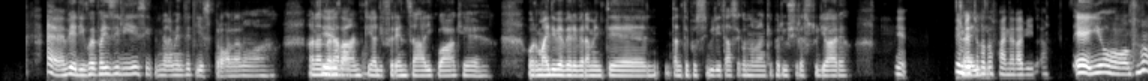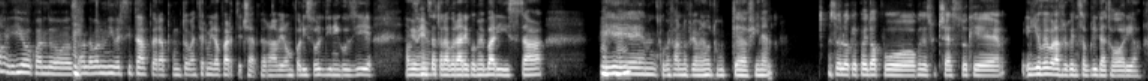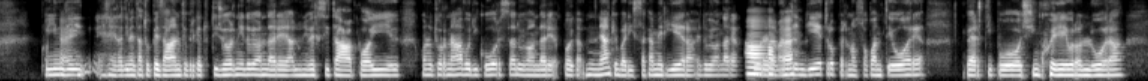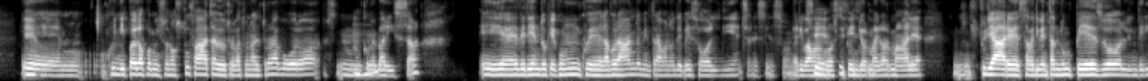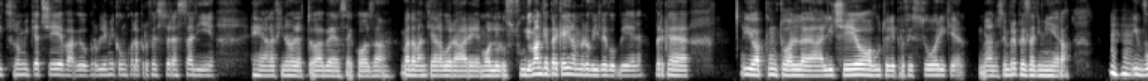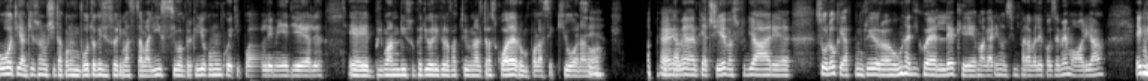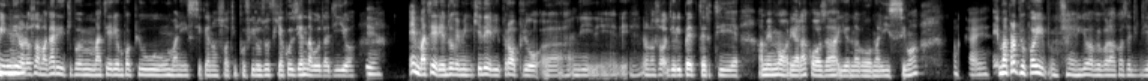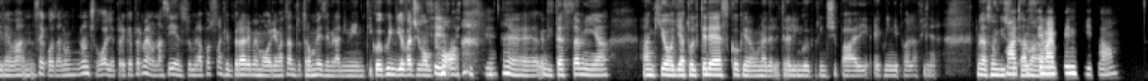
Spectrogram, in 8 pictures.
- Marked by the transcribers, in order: "Cioè" said as "ceh"; other background noise; giggle; laughing while speaking: "io"; chuckle; "cioè" said as "ceh"; laughing while speaking: "cinque euro"; "cioè" said as "ceh"; laughing while speaking: "una"; "cioè" said as "ceh"; laughing while speaking: "po'"
- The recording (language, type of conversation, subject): Italian, unstructured, È giusto giudicare un ragazzo solo in base ai voti?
